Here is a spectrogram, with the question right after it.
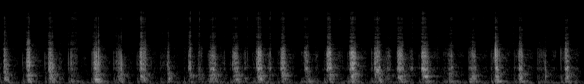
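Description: A wooden stick scratches repeatedly across the coating of a Paw Patrol scratch-art page in a spiral notebook, the thin flat paper resting on a backing. About 28 short, dry rasping strokes come in a quick, uneven rhythm, centered around 1 kHz with little low or high content. Each stroke ends abruptly with no ring.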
